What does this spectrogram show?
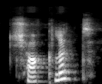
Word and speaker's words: chocolate: example is the word chocolate so we don't say chocolate we say chocolate because the O here the second o is uh reduced and it just we have this lazy way of pronouncing things so if you say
